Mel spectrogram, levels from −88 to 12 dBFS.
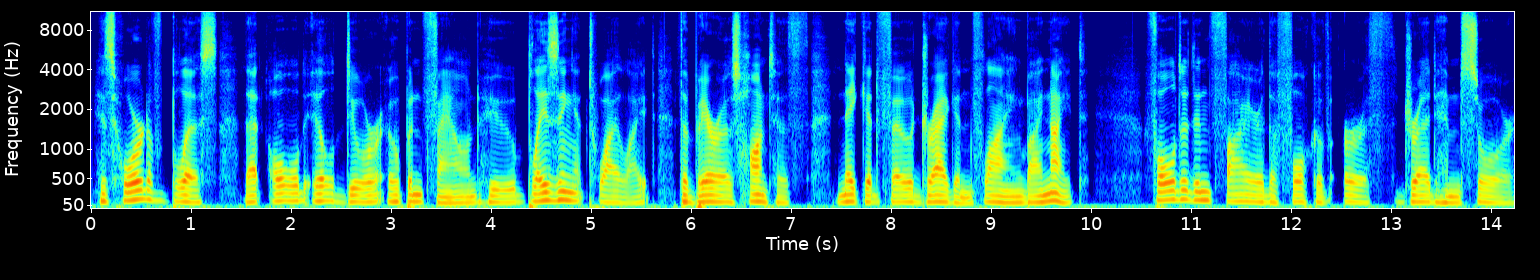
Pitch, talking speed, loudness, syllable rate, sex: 110 Hz, 140 wpm, -18 LUFS, 3.3 syllables/s, male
